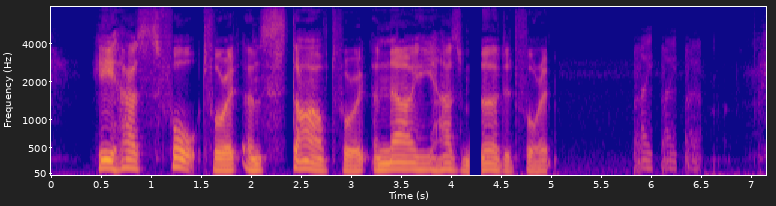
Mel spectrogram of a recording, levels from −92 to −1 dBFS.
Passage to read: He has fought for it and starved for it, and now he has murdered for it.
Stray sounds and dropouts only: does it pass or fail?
fail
